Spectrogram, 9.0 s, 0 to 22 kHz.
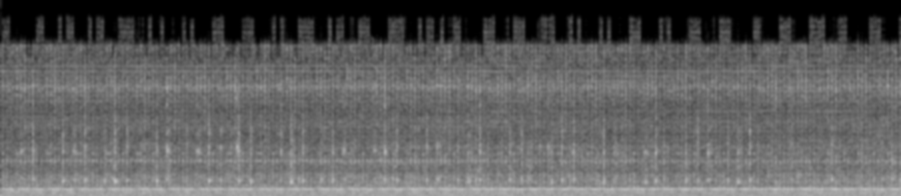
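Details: Renault Duster 1.5 dCi at idle: steady high whine with light rhythmic ticking about 3/s from a worn alternator pulley, fixed by replacing the pulley.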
